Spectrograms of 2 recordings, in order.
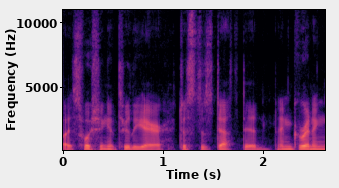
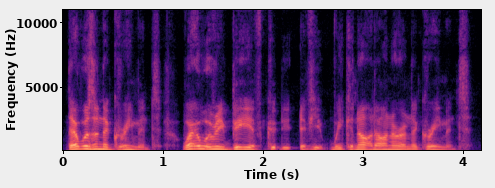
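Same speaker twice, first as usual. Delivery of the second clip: loud, high, indignant outburst; agitated appeal at raised pitch; desperate protest; 7 semitones higher, 8 dB louder than usual. A narrator's reading. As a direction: shout your case, stumbling over the words. Albert protests more desperately.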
